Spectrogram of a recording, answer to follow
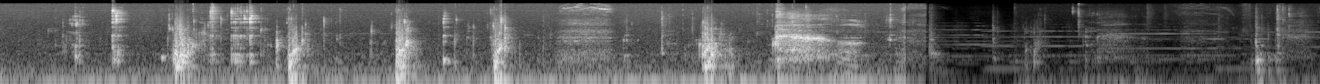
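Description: Close-miked gulping and swallowing as water is drunk from a small plastic bottle, with sharp gulps about once a second. They stop a little past nine seconds in, leaving soft background music with steady tones.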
